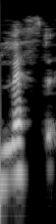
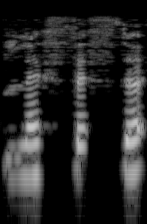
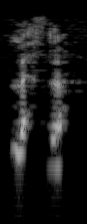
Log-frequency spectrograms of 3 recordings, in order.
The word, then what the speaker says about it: Leicester: So if you see this, you just pronounce the S-T-E-R, so it's a st sound. So we've got Worcester. It's not Worcester, it's Worcester. And Leicester, it's not Leicester, it's Leicester. So you really ignore the C and the E. And then you just get Worcester and Leicester.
